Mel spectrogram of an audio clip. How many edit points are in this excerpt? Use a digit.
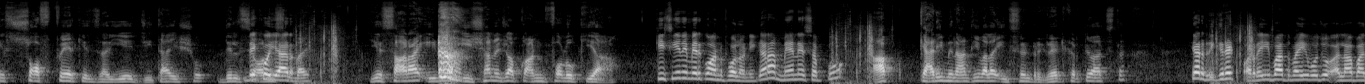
3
